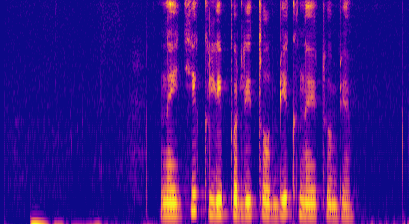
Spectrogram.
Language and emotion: Russian, neutral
